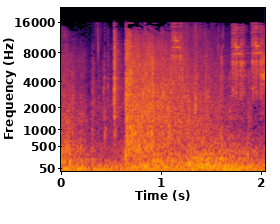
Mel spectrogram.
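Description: Sword blows and blasts crackle in a fast fight.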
